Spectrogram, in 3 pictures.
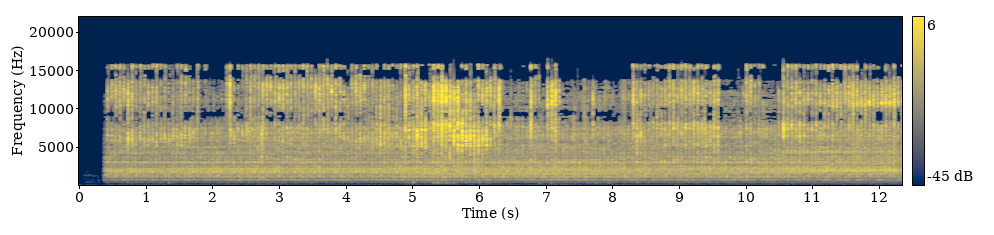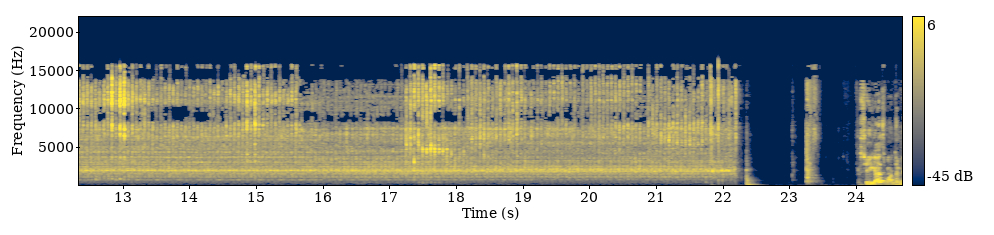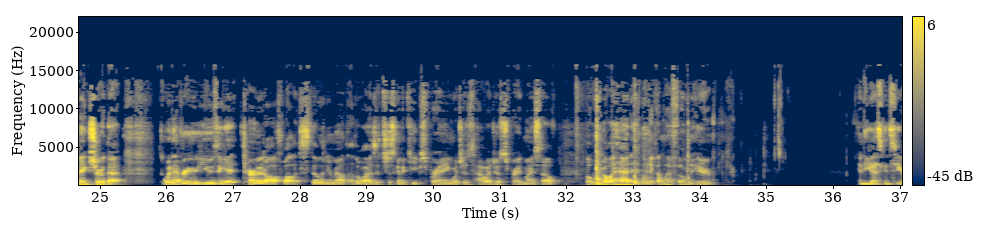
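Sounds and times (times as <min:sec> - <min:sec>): water flosser motor buzzing: 0:00.3 - 0:22.5.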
